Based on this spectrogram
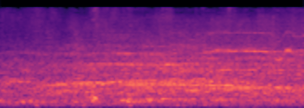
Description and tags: FREMONT CROWD CHEERING
A crowd cheering after a song. Some laughter. Recorded with an iPhone.
cheer, cheering, crowd, fremont, laugh, vegas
